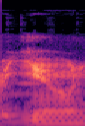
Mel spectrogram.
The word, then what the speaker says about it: Yune: Now this time I'm going to be obviously talking about Yune, or Yune as she's meant to be pronounced, even though that sounds really stupid.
